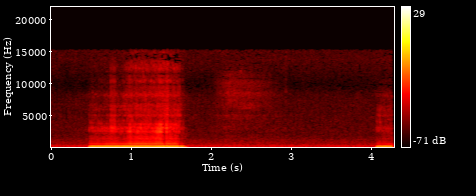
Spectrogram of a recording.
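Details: One low, rumbling snore lasting about a second, with a second snore beginning at the end, in a quiet room. Snoring.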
